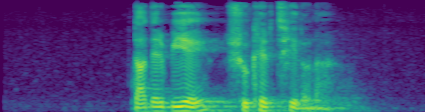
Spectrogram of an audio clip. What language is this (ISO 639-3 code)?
ben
